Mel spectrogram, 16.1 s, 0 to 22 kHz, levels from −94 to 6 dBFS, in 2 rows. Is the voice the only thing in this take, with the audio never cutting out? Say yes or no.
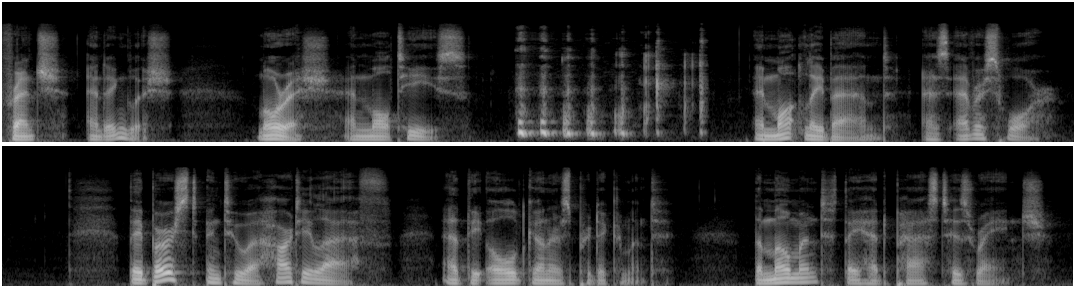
no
